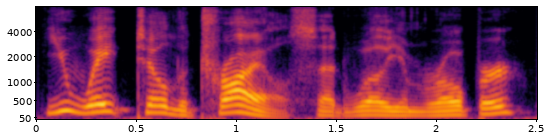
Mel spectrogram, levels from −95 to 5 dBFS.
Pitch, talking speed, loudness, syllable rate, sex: 145 Hz, 190 wpm, -16 LUFS, 4.2 syllables/s, male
